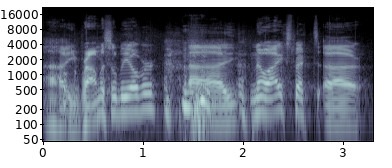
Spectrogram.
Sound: laughter

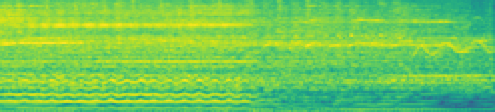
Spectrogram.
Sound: audience applauding

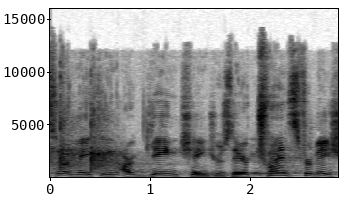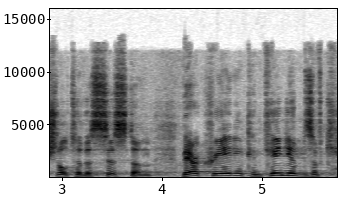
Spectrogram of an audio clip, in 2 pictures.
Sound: applause

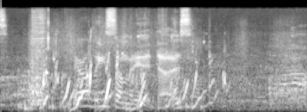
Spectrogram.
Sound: bubbling

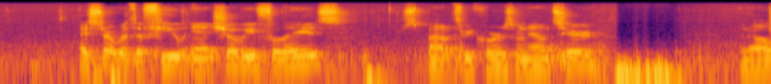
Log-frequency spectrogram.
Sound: none

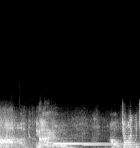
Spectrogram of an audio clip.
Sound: door bell

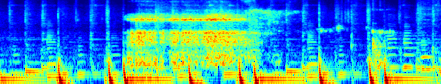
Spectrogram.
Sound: slurping

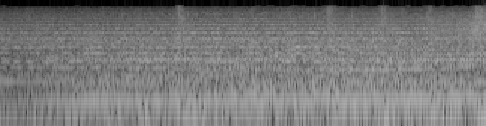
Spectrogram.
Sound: engine sound

